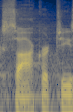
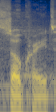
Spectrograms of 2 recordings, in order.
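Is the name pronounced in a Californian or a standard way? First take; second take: standard; Californian. First: The name is pronounced in the standard way. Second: The name is pronounced in a Californian way.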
